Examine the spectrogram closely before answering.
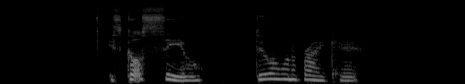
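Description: A woman speaks softly and closely into a microphone.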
